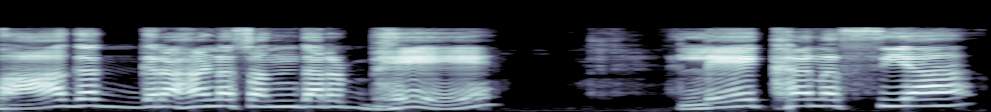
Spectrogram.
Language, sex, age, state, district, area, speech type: Sanskrit, male, 18-30, Karnataka, Bangalore Rural, urban, spontaneous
